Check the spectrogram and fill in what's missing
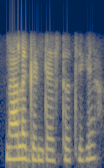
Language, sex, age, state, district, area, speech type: Kannada, female, 18-30, Karnataka, Davanagere, rural, conversation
